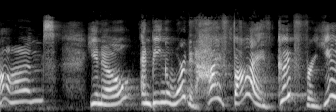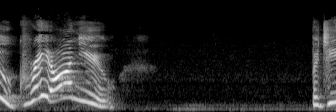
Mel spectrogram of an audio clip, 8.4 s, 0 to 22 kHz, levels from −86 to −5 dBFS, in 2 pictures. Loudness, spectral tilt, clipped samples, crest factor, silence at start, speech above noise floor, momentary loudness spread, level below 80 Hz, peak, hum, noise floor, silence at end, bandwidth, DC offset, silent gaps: -18 LUFS; -2.5 dB/octave; under 0.1%; 18 dB; 0 s; 43 dB; 14 LU; -82 dBFS; -2 dBFS; none; -60 dBFS; 0 s; 12.5 kHz; under 0.1%; none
